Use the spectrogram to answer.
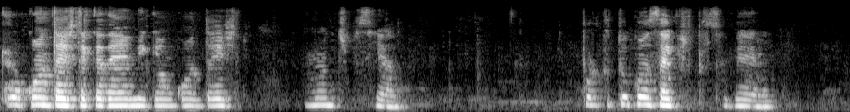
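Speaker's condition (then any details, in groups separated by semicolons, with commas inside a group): Spastic cerebral palsy; spastic motor type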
